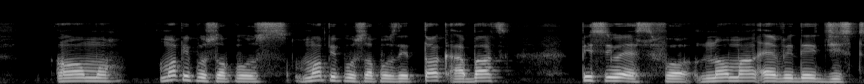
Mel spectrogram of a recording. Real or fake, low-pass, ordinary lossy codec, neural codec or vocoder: real; 7.2 kHz; none; none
